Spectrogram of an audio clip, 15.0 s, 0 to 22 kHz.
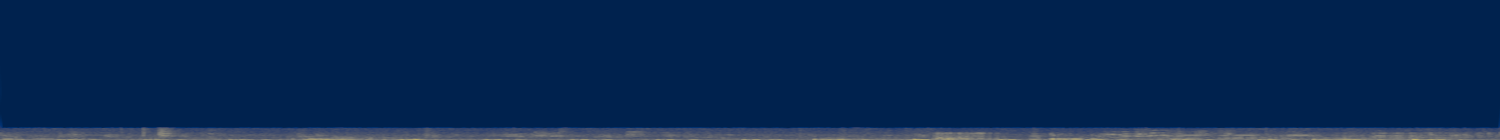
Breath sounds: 2.90-3.69 s: inhalation
3.69-4.23 s: exhalation
8.10-9.17 s: inhalation
8.10-9.17 s: crackles
9.23-10.05 s: exhalation
9.23-10.05 s: crackles
13.13-14.16 s: inhalation
13.13-14.16 s: crackles
14.19-15.00 s: exhalation
14.19-15.00 s: crackles

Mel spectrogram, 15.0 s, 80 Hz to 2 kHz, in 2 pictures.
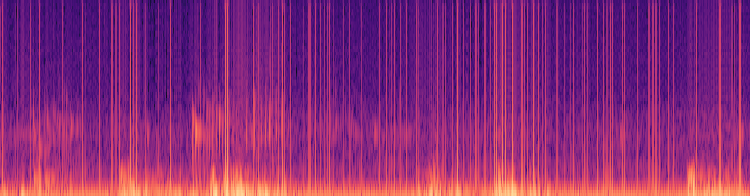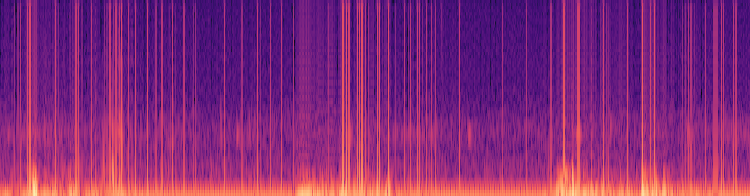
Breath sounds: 1.03-1.82 s: inhalation
1.03-1.82 s: crackles
2.03-2.82 s: exhalation
2.03-2.82 s: crackles
4.00-4.79 s: inhalation
4.00-4.79 s: crackles
4.88-5.51 s: exhalation
4.88-5.51 s: crackles
6.84-7.47 s: inhalation
6.84-7.47 s: crackles
7.75-8.38 s: exhalation
7.75-8.38 s: crackles
10.52-11.40 s: inhalation
10.52-11.40 s: crackles
11.48-11.99 s: exhalation
11.48-11.99 s: crackles
12.99-13.50 s: inhalation
12.99-13.50 s: crackles
13.71-14.31 s: exhalation
13.71-14.31 s: crackles

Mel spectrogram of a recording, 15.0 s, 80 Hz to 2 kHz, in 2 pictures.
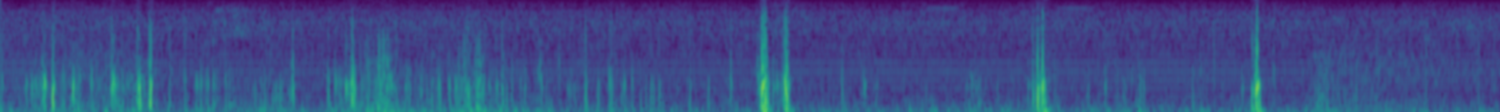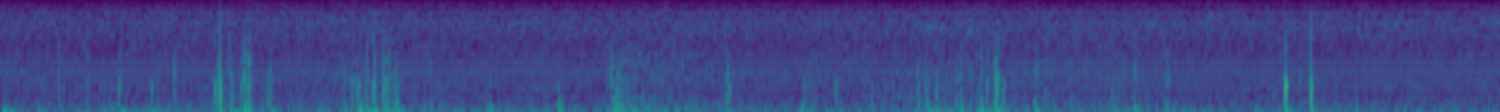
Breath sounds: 6.45-7.64 s: inhalation
10.46-11.45 s: inhalation

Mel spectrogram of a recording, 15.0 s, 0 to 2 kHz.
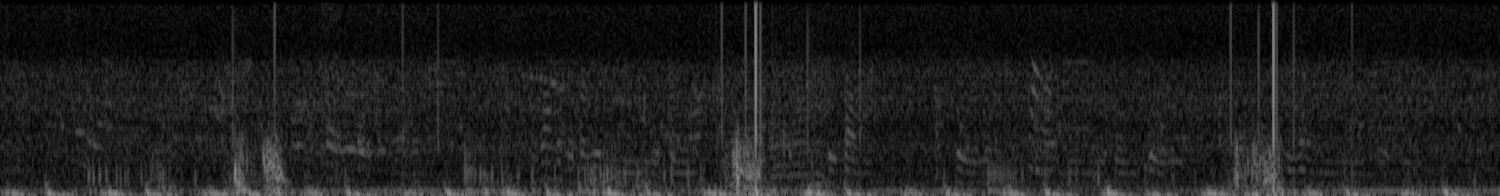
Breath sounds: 2.23-2.93 s: inhalation
7.27-7.71 s: inhalation
7.67-8.35 s: wheeze
12.34-12.93 s: inhalation

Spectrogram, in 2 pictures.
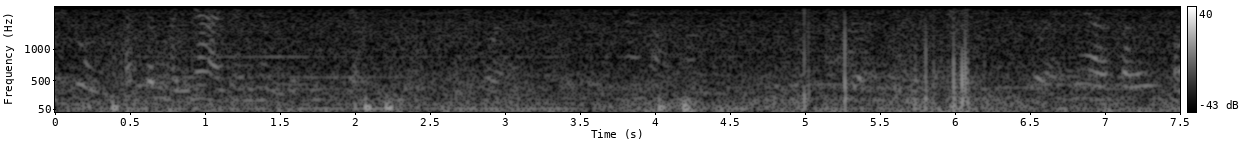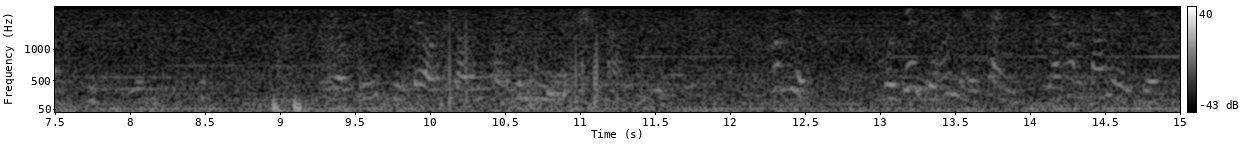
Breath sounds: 1.88-2.43 s: inhalation
1.88-2.43 s: crackles
3.74-4.30 s: inhalation
3.74-4.30 s: crackles
8.75-9.30 s: inhalation
8.75-9.30 s: crackles

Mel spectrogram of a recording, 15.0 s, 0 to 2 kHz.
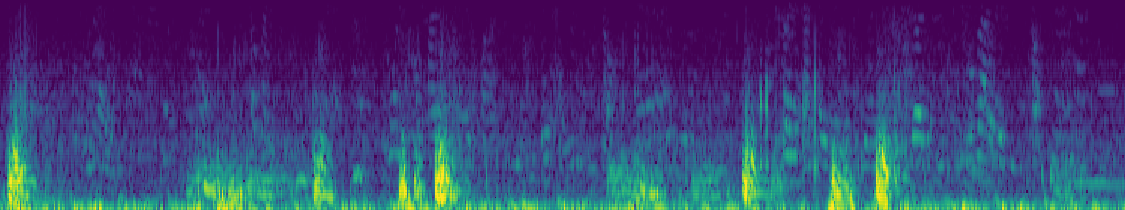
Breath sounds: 0.00-0.50 s: exhalation
0.00-0.50 s: crackles
2.41-4.09 s: inhalation
2.41-4.09 s: wheeze
4.12-4.50 s: exhalation
4.12-4.50 s: wheeze
5.10-5.72 s: inhalation
5.10-5.72 s: crackles
5.75-6.30 s: exhalation
5.75-6.30 s: crackles
8.09-8.89 s: inhalation
8.09-8.89 s: crackles
9.91-10.58 s: exhalation
9.91-10.58 s: wheeze
11.03-11.50 s: inhalation
11.03-11.50 s: crackles
11.64-12.12 s: exhalation
11.64-12.12 s: wheeze
14.17-15.00 s: wheeze

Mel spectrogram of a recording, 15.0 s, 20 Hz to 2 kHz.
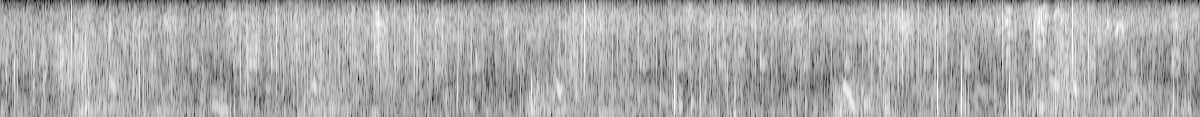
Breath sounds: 0.80-1.82 s: inhalation
1.22-1.54 s: wheeze
3.61-4.63 s: inhalation
3.76-4.08 s: wheeze
6.62-7.65 s: inhalation
6.87-7.19 s: wheeze
10.34-11.37 s: inhalation
10.51-10.84 s: wheeze
12.92-13.95 s: inhalation
13.11-13.61 s: wheeze

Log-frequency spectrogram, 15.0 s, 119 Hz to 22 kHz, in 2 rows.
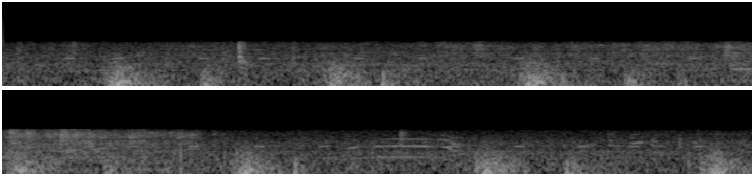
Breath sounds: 0.87-1.76 s: inhalation
3.12-3.82 s: inhalation
5.05-5.95 s: inhalation
6.19-6.89 s: exhalation
9.67-10.37 s: inhalation
10.41-11.11 s: exhalation
12.20-12.99 s: inhalation
13.15-13.85 s: exhalation

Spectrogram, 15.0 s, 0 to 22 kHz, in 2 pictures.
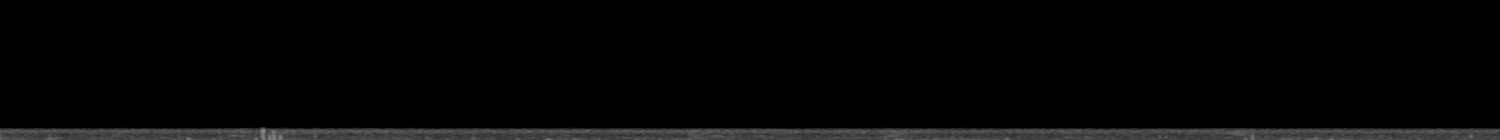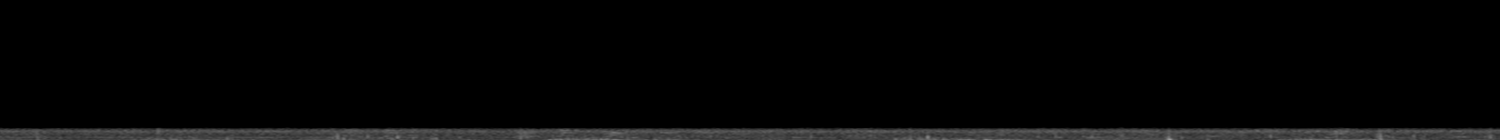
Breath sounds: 2.64-3.53 s: inhalation
4.31-5.20 s: inhalation
6.17-7.06 s: inhalation
8.09-8.98 s: inhalation
10.22-11.11 s: inhalation
11.93-12.82 s: inhalation
13.89-14.78 s: inhalation

